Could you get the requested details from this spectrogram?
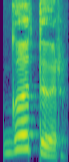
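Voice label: "гӧтыр", Komi, female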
